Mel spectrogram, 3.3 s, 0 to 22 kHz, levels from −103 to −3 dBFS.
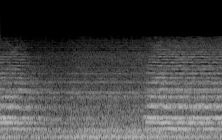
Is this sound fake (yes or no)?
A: yes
